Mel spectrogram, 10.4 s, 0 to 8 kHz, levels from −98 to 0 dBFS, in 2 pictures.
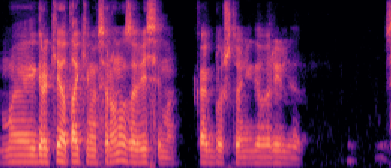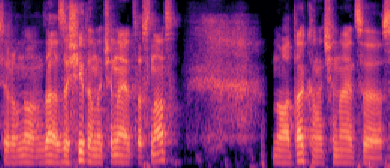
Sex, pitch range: male, 105-125 Hz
